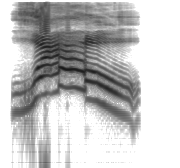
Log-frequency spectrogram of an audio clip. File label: "Wow" surprise, girl child kid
